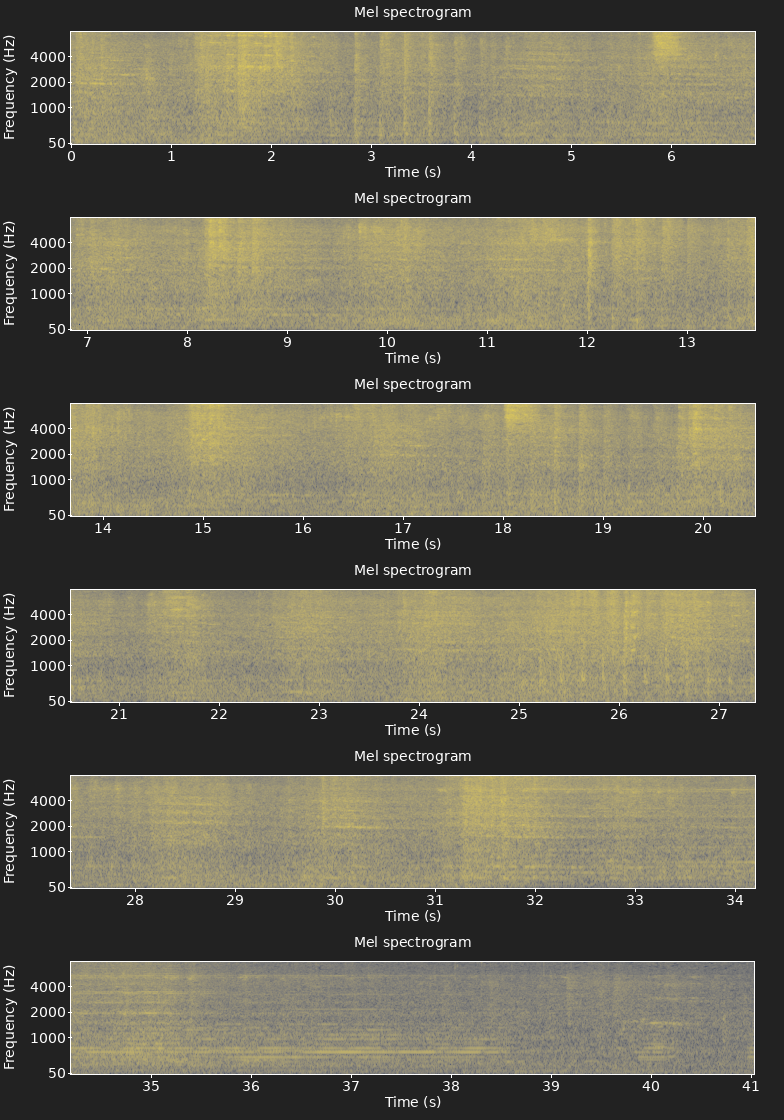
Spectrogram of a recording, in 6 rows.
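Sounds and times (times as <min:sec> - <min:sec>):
wheels clicking over rail joints: 0:00.0 - 0:05.4, 0:06.7 - 0:21.6, 0:22.4 - 0:33.4
freight train wheels rumbling: 0:00.0 - 0:41.0.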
